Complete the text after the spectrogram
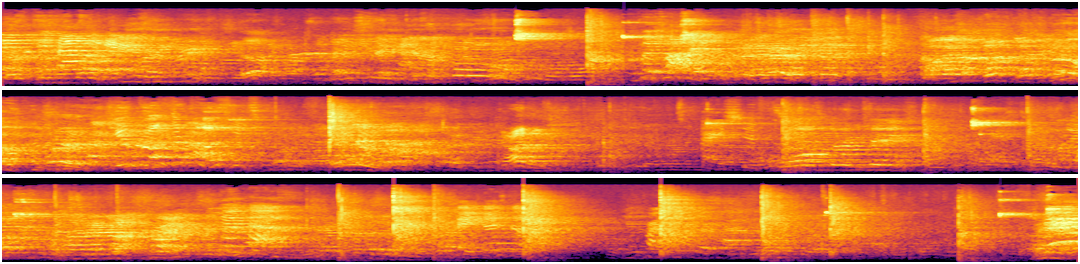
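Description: Many young men and women chatter and call out in a large echoing gym.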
